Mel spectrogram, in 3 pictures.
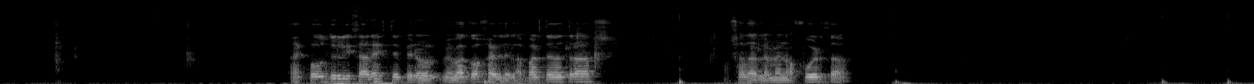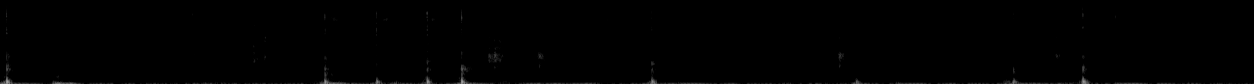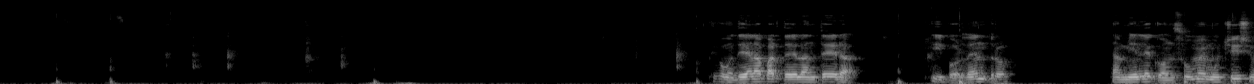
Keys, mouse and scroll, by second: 0.4 shift+c, 3.3-6.9 drag, 5.8 ctrl+z, 6.5 f, 7.3 shift+f, 9.1 click, 9.9-11.7 drag, 11.3 f, 11.9 f, 12.9-14.9 drag, 14.9 shift+middle click, 15.8-17.7 shift+drag, 17.7-19.2 shift+middle drag, 19.2-20.7 drag, 20.7 shift+middle click, 21.2-24.6 drag, 24.6-25.6 middle drag, 25.6-26.8 shift+drag, 26.8-29.2 middle drag, 29.2-31.2 drag, 31.2-32.2 shift+middle drag, 32.2-37.6 drag.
